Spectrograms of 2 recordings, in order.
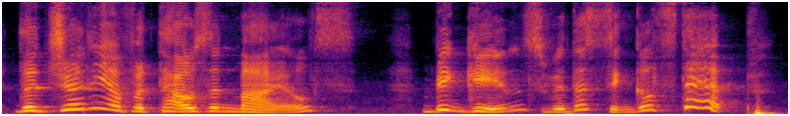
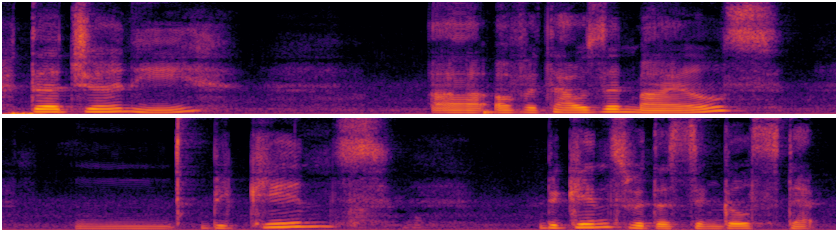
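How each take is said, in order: First: It is read in an angry, unhappy tone. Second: It is read lazily, with hesitations and fillers. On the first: "maybe it's angry, unhappy" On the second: "I sound lazy"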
